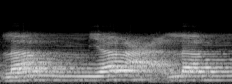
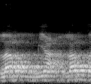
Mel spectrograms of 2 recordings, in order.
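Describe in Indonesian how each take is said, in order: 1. Mim ditahan dan mengalir lancar ke depan. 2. Mim dipotong pendek dan langsung melompat ke depan dengan cepat. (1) "tapi agak mengalir, lam ya'lam, nah gitu ya" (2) "bukan lam ya'lam"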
